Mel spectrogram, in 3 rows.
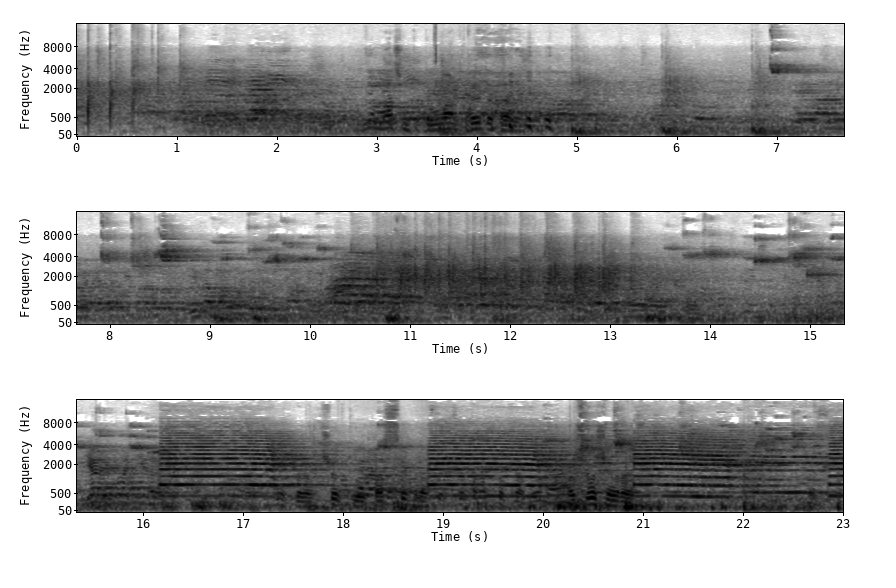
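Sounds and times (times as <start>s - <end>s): basketball bouncing on wooden court: 6.7s - 7.0s, 16.3s - 17.2s, 19.8s - 23.0s
steady pitched buzzer: 16.1s - 23.0s.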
